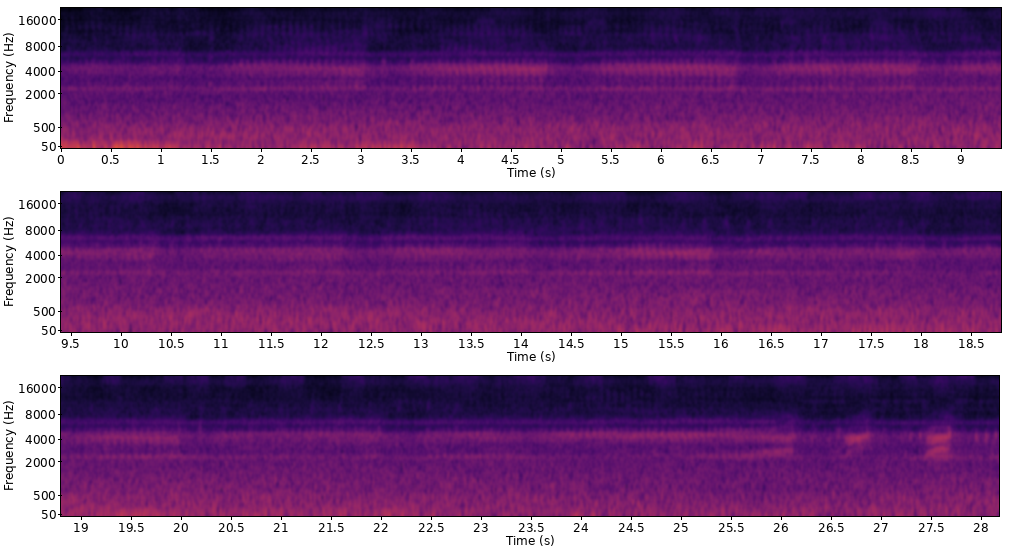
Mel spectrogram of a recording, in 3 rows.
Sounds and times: Cicadas 0:00.0 - 0:28.1
Insects 0:00.0 - 0:28.1

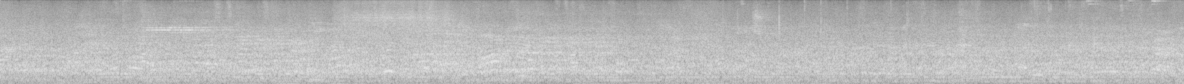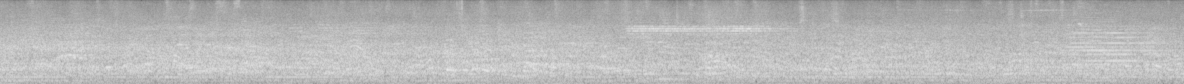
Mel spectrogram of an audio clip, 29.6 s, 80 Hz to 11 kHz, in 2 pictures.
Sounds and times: waiting and lingering people 0:00.0 - 0:29.6

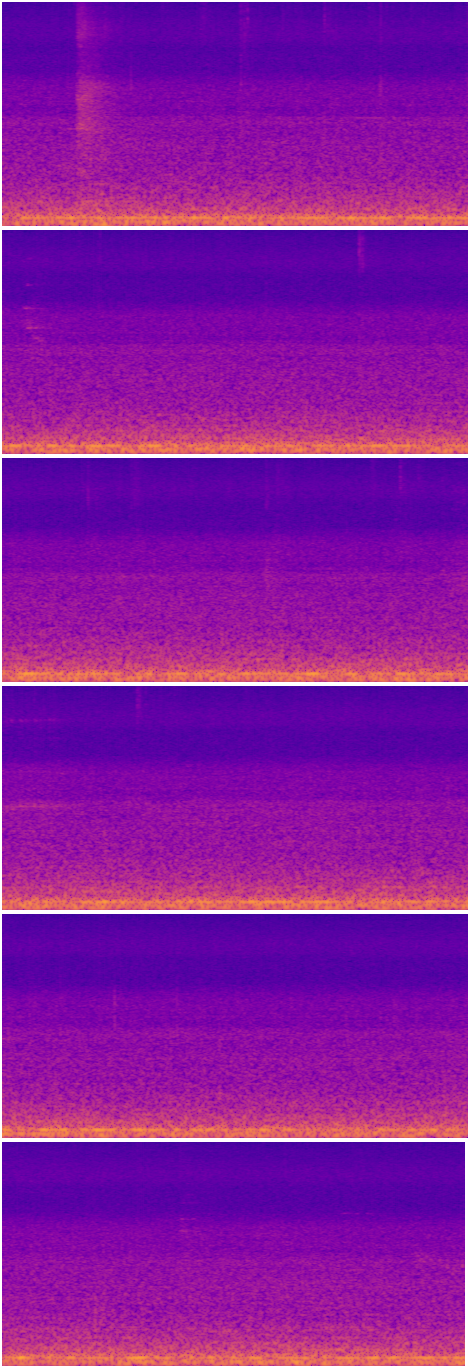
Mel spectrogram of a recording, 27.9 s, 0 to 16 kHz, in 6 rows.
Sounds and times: Air-conditioning noise 0:00.0 - 0:27.9

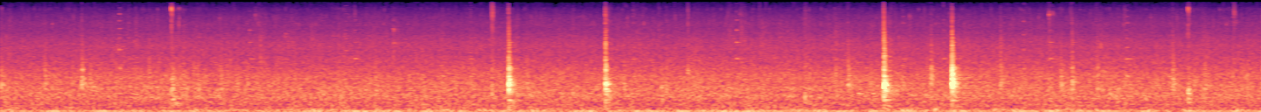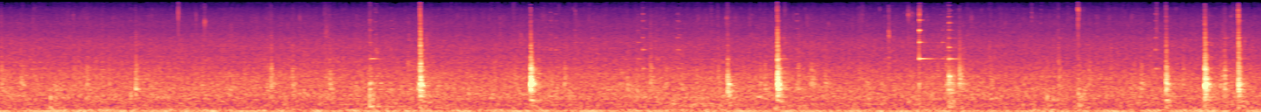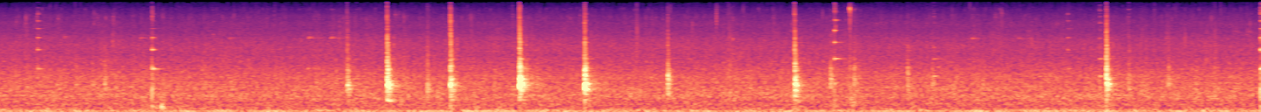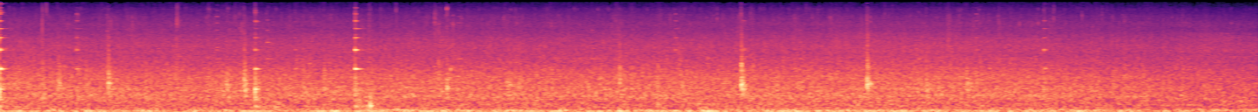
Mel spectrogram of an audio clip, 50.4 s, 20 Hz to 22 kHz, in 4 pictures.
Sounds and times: raindrops onto porcelain cups, plates, shelf 0:00.0 - 0:49.9

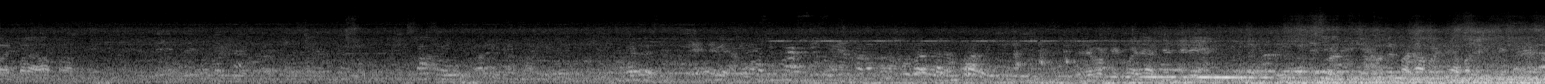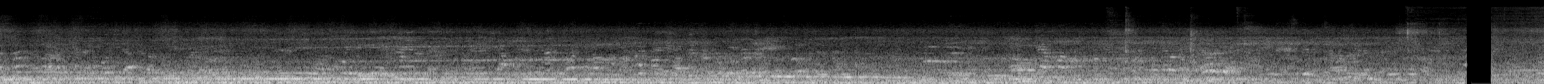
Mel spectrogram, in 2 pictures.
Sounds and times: Llegada del metro 0:00.0 - 0:30.8

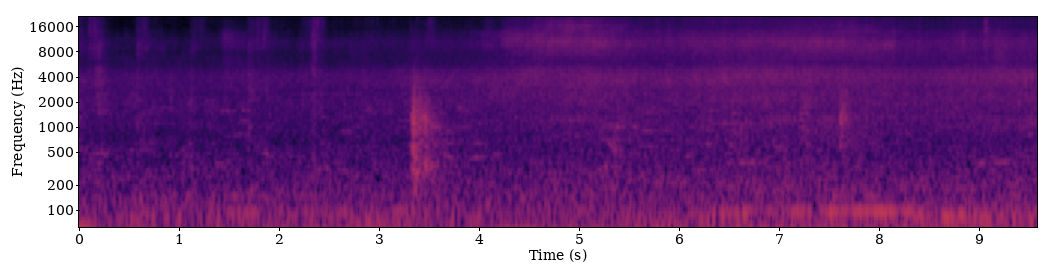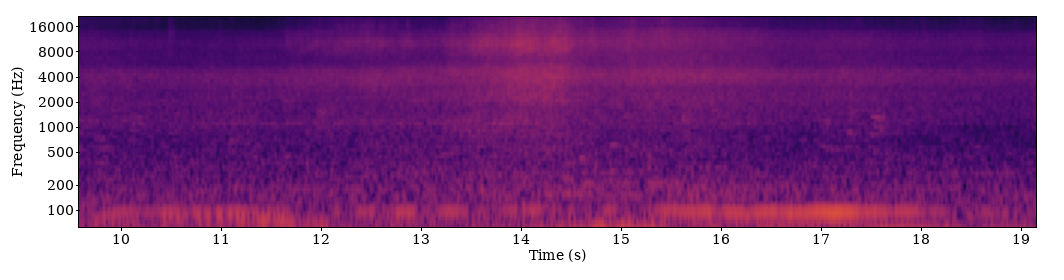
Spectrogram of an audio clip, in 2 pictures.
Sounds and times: Traffic sound 0:04.3 - 0:19.1

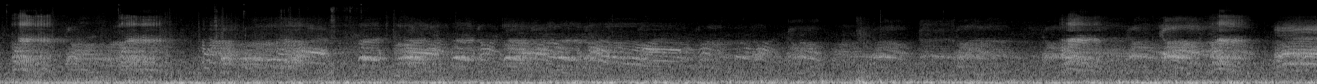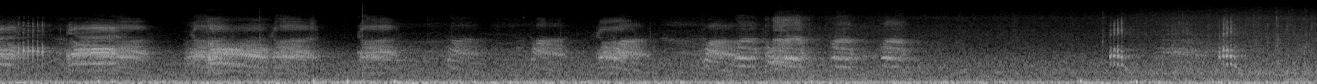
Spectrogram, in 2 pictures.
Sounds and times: crows lift off from the trees 0:00.1 - 0:05.0

